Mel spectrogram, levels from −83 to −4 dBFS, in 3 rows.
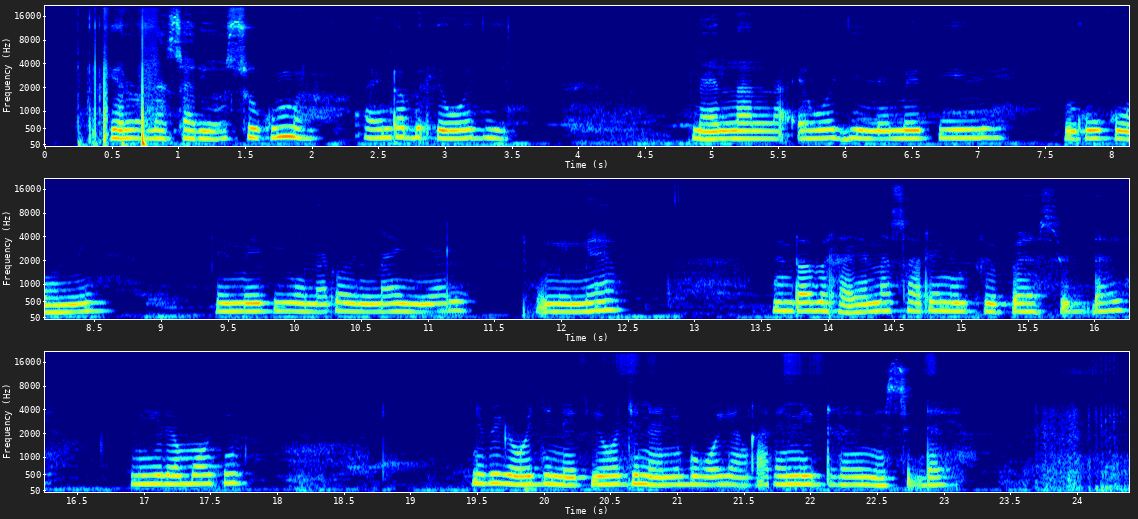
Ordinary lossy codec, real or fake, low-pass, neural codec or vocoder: none; real; none; none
